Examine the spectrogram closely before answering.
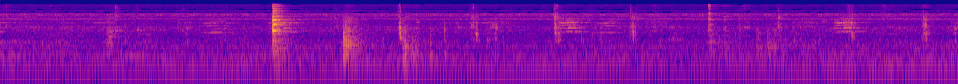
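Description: Close-up eating sounds: wet clicks and smacks of a mouth chewing juicy watermelon, and a metal spoon tapping and scraping on a plate while scooping rice. A scatter of short, sharp clicks, the loudest a little under two seconds in.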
